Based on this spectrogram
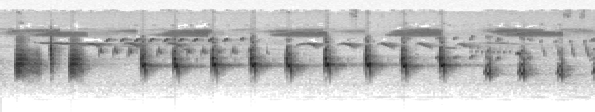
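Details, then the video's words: Northern mockingbird delivering a steady series of short chirps, roughly three per second, each with a sharp upper click, several harsher buzzy notes at the start and end. "Northern Mockingbird Bird Sound Bird Song"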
